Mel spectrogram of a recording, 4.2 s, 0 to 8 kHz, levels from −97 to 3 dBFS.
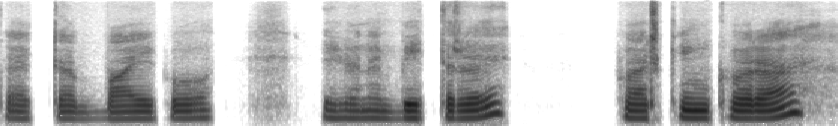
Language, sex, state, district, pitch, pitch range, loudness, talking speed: Bengali, male, Tripura, Unakoti, 130 Hz, 120-130 Hz, -19 LUFS, 85 wpm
